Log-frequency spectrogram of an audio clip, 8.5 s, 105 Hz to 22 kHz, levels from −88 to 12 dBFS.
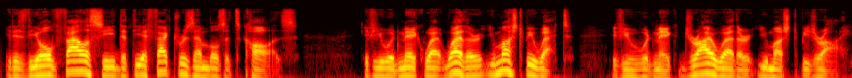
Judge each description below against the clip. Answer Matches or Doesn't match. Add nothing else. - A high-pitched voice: Doesn't match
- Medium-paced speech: Doesn't match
